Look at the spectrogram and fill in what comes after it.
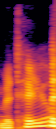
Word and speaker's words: Mateo: M-A-T-E-O. How do you say that? Mateo? – Mateo.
